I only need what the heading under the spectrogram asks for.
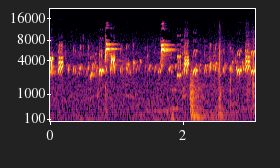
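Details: Short burst of European goldfinch btbta, used to stimulate a singing male. Quick, metallic twitters and ringing high notes come in rapid succession, with a soft rustle just after two seconds.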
